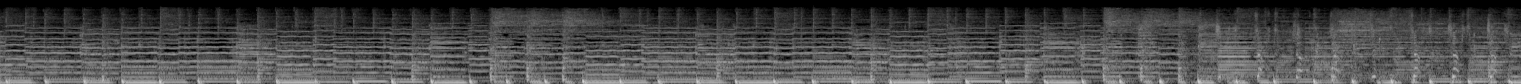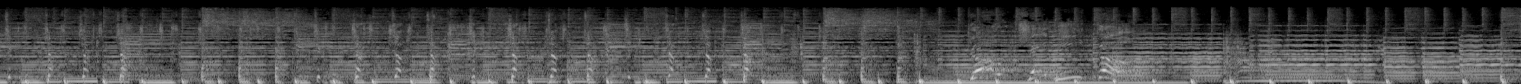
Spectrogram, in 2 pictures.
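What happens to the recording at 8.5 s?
At 8.5 s the audio plays through cleanly, with no dropout, click, distortion or other fault to be heard at that point.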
